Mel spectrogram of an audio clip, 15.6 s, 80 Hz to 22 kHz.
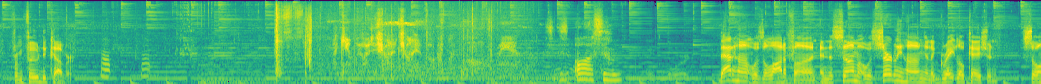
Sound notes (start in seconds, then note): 2.0 whispering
